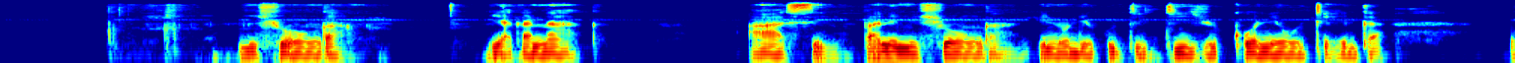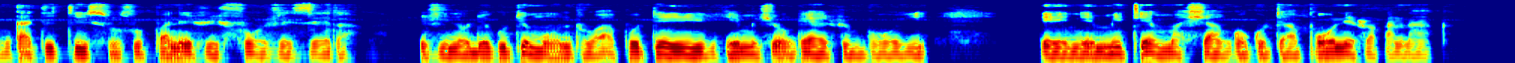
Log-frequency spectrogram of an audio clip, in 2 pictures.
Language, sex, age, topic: Ndau, male, 25-35, health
